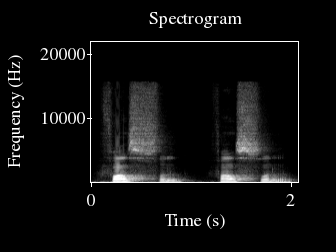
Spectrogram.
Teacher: Jadi ini sodnya kita berikan sifatnya fas, ya, tebal dan mengalir.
